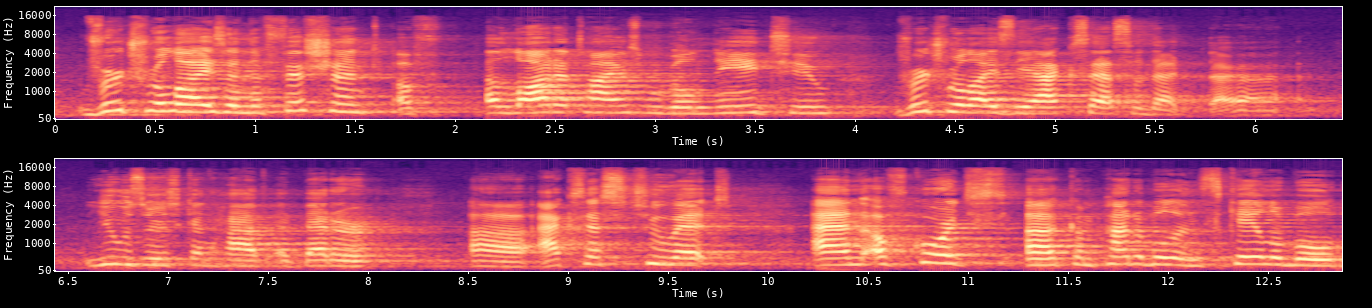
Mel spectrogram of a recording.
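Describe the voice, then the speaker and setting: Amid noticeable background noise and audible room echo, a woman with a fairly high voice talks at a moderate pace, with ordinary pitch variation and big swings in loudness. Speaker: research infrastructure speaker. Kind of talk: conference talk.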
